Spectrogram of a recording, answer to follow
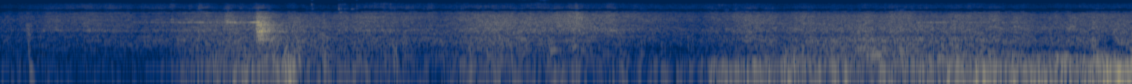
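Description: Freight train cars rolling past on the rails, with a brief louder burst of wheel noise about two seconds in. Wind buffets the microphone from about halfway on.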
